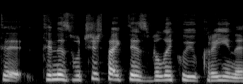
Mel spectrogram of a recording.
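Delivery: ordinary delivery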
